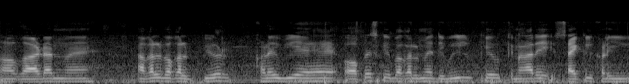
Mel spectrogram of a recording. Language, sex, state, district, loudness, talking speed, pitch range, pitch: Hindi, male, Uttar Pradesh, Deoria, -27 LUFS, 160 wpm, 130-145 Hz, 140 Hz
